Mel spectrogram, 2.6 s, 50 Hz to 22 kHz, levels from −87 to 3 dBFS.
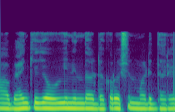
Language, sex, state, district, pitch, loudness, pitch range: Kannada, male, Karnataka, Koppal, 145 Hz, -13 LUFS, 140-150 Hz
